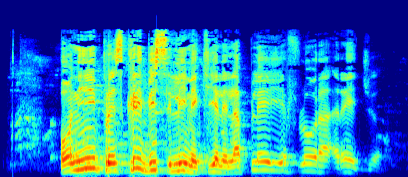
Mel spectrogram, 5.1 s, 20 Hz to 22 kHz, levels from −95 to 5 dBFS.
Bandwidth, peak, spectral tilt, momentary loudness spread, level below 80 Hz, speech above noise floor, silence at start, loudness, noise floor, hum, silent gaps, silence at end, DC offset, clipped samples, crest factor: 11.5 kHz; 0 dBFS; -3 dB/octave; 16 LU; -68 dBFS; 29 dB; 0.35 s; -16 LUFS; -46 dBFS; none; none; 0.65 s; under 0.1%; under 0.1%; 18 dB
